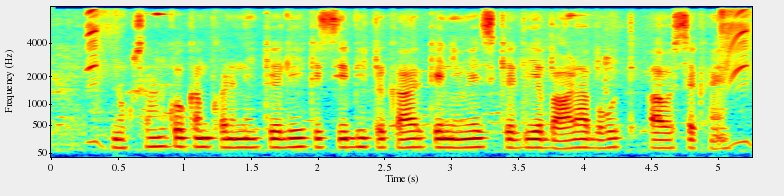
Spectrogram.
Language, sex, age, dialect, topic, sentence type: Hindi, male, 18-24, Kanauji Braj Bhasha, banking, statement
